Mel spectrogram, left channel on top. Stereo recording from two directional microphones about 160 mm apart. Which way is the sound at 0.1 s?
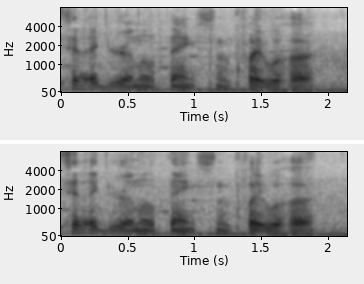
40° right (ahead or behind).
